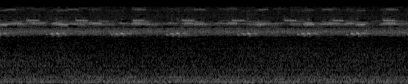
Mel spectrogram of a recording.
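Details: Crickets chorusing on a warm, humid Midwestern summer night, a dense high-pitched shimmer of rapid pulsing trills layered in several bands, steady and unbroken throughout, with nothing else standing out over a faint low background hum.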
